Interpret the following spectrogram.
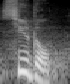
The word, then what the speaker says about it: pseudo: और एग्जाम्पल है PSEUDO, इसको हम कहेंगे स्यूडो।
